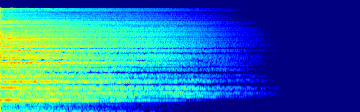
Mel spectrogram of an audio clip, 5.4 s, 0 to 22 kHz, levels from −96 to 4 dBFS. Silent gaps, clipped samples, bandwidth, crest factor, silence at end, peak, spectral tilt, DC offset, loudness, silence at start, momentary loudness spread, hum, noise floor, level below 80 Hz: none; under 0.1%; 16 kHz; 22 dB; 2.65 s; -2 dBFS; 3 dB/octave; under 0.1%; -18 LUFS; 0 s; 25 LU; none; under -90 dBFS; -60 dBFS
